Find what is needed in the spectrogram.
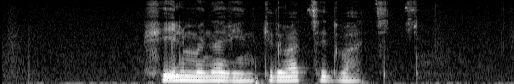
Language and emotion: Russian, neutral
